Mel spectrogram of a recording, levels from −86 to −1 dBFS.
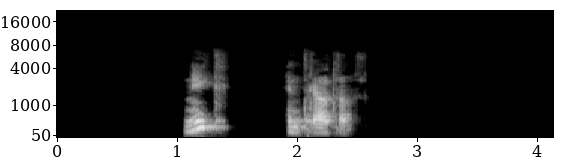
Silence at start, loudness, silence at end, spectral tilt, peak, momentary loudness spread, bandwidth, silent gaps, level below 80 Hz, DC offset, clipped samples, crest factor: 1.05 s; -22 LUFS; 1.7 s; -8 dB/octave; -2 dBFS; 16 LU; 6.8 kHz; 1.50-1.90 s; -66 dBFS; under 0.1%; under 0.1%; 24 dB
